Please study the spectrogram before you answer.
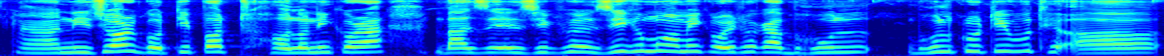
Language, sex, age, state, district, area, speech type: Assamese, female, 30-45, Assam, Lakhimpur, rural, spontaneous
